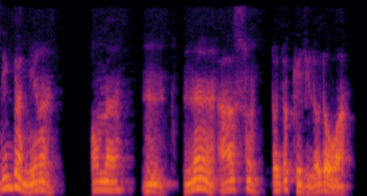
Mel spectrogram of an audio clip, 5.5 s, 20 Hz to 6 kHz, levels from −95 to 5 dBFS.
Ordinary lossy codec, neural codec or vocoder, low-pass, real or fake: AAC, 32 kbps; none; 5.4 kHz; real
